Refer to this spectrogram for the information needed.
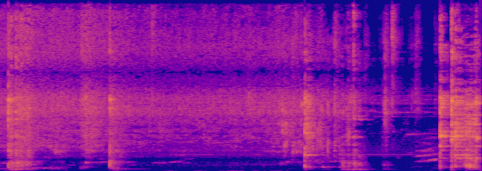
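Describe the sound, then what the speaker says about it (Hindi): Boiled kidney beans (rajma) tipped into a kadhai of cooked spices: a few sharp metallic clatters and scrapes of utensil against the pan, spaced by quieter sizzling stretches, close and moderately loud. "अब समय आ गया है कि राजमा को मैं कढ़ाई में डाल दूँ, क्योंकि मसाले अच्छी तरीके से पक गए हैं"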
